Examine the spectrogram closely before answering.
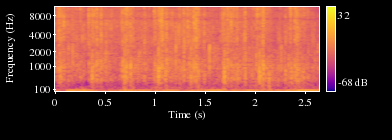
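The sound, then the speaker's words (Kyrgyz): An audience applauds at a poetry evening for young poets. Many hands clap in a dense, steady wash on their own, over a low hum. “Кол чабуулар менен тосо алыңыздар Максат Жангазиев.”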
